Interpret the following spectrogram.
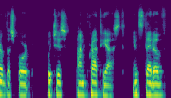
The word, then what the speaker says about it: pankratiast: for a practitioner of the sport, which is pankratiast instead of pancrationist.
